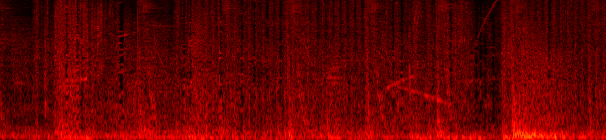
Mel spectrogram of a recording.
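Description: A heavy robot stomps with loud metal thuds.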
